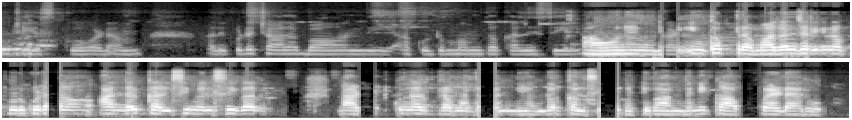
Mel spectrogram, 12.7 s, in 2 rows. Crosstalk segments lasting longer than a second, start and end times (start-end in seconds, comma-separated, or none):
none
